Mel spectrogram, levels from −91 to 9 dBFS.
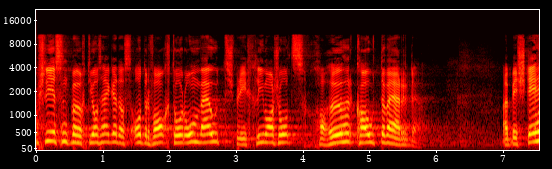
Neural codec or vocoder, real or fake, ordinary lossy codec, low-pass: none; real; none; none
